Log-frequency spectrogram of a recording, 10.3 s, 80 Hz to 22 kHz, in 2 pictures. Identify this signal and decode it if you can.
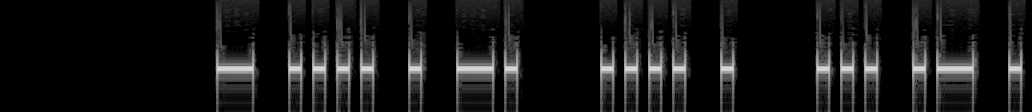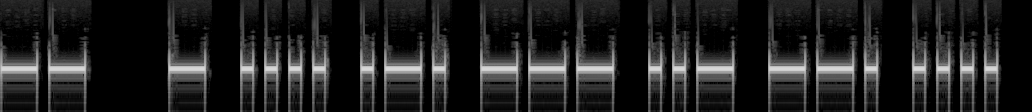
Morse code, heard as a keyed tone, about 20 wpm, 700 Hz. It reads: THEN HE SAW THROUGH
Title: Sentences from Top 400 Words 20wpm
